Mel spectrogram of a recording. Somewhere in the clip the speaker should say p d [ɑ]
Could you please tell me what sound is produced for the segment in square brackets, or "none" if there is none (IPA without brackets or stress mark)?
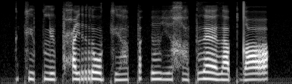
ɑ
